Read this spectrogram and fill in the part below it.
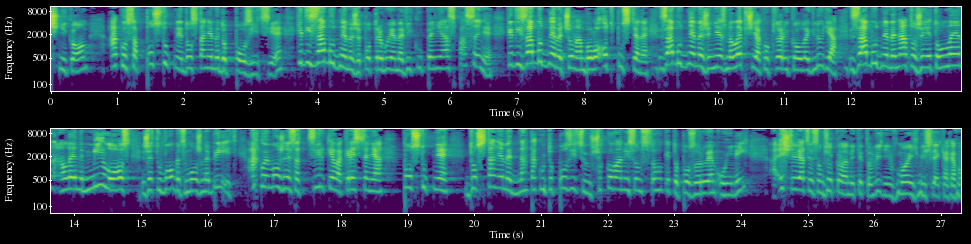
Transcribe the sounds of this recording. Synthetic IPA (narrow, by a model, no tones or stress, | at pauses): t͡ʃɲikɔm | ʔakɔsapɔst̪upɲɛd̪ɔst̪aɲɛmɛd̪ɔpɔziːt͡siɛkɛd̪izabud̪ɲɛmɛʒɛpɔt̪ɾɛbujɛmɛʋikuːpɛɲɪɛaspasɛɲɪɛ | kɛd̪izabud̪ɲɛmɛt͡ʃɔnaːmbɔlɔɔt̪puscɛnɛːzabud̪ɲɛmɛʒɛɲɪɛzmɛlɛpʃiːakɔkt̪ɔɾiːkɔlʋɛɡʎuɟɪazabud̪ɲɛmɛnat̪ɔʒɛjɛt̪ɔlɛnalɛnmilɔscʒɛt̪uʋʊɔbɛd͡zmʊɔʒmɛbic | ʔa̰kɔjɛmɔʒnɛːsat͡siɾkɛʊakɾɛscaɲɪa | pɔst̪upɲɛd̪ɔst̪aɲɛmɛnat̪akuːt̪ɔpɔziːt͡sijuʃɔkɔʋaniːsɔmst̪ɔɦɔkɛc̚t̪ɔpɔzɔɾujɛmuiniːx | aʔɛʃcɛʋɪat͡sɛjsɔmʃɔkɔʋaniːkɛc̚t̪ɔʋiɟiːmvmɔjiɣmiʃlɪɛŋkaɣa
